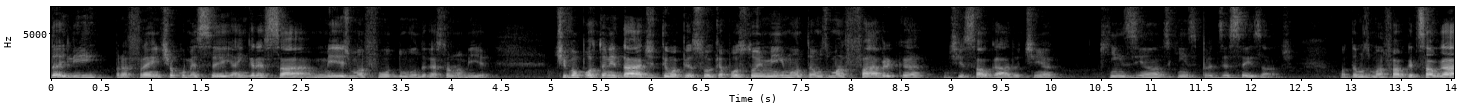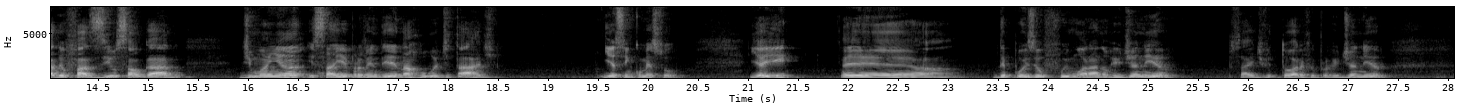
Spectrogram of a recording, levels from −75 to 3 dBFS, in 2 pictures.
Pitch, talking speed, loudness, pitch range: 155 Hz, 175 wpm, -26 LUFS, 135-175 Hz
